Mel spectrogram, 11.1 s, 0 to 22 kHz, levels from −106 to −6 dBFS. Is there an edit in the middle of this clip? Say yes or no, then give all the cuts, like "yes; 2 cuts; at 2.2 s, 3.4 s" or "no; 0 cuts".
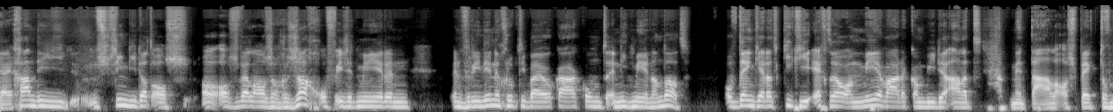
no; 0 cuts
